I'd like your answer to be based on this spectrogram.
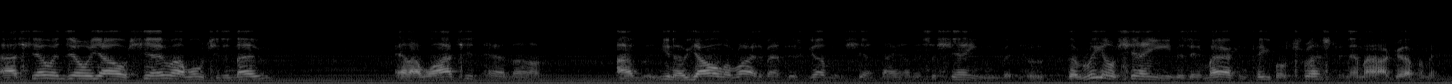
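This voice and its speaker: The voice carries a Southern US accent with very wide pitch swings. Audible room echo surrounds it. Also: man, very deep, low pitch for a man, moderate pace. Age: 60s. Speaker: caller. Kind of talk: call-in talk show.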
